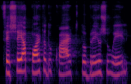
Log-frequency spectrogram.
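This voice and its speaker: A woman's voice: steady tone, gravelly. Fervent woman giving a faith testimony. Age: 30s. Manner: fervent, preacher-like, swelling louder and slower at high points. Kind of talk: emotional religious testimony.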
